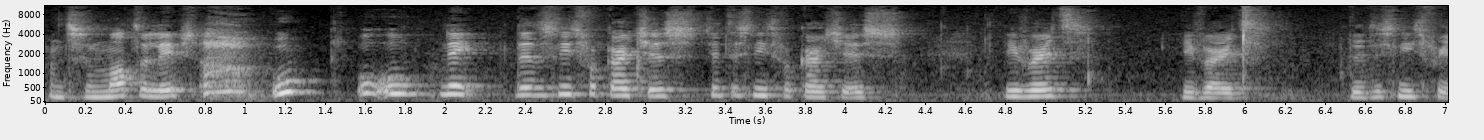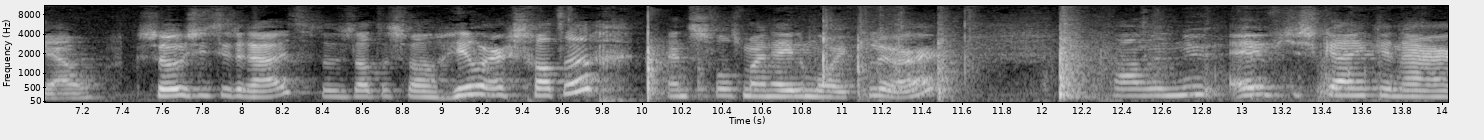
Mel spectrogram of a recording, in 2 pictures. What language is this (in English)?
Dutch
